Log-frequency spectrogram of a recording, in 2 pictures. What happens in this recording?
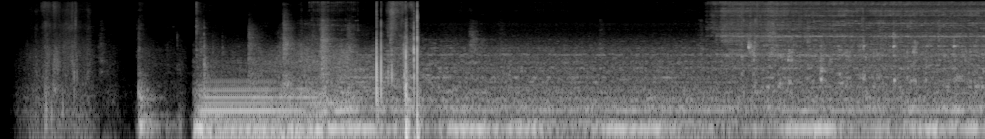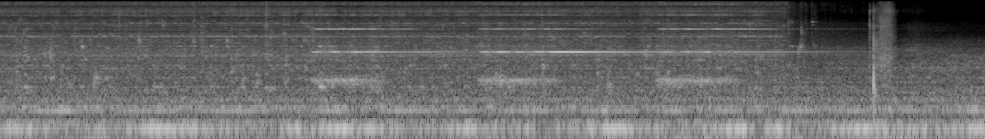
I turned on microwave. I started washing fruits with running water. After some time the bell rang and I turned water off to open the door.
